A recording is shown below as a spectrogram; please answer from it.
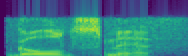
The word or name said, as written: goldsmith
